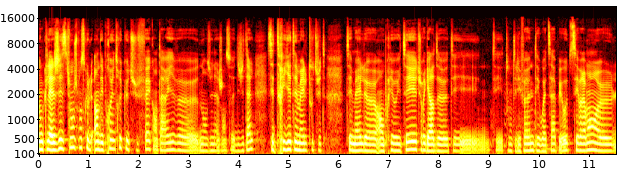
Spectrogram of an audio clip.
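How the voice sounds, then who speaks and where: A woman talks in an ordinary speaking voice, keeping a medium pitch, fairly even intonation and a moderate pace. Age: 30s. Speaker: agency co-founder and talent manager. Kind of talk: casual interview.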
